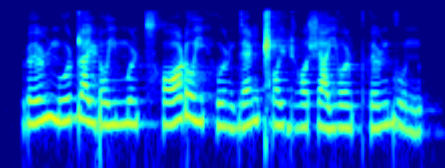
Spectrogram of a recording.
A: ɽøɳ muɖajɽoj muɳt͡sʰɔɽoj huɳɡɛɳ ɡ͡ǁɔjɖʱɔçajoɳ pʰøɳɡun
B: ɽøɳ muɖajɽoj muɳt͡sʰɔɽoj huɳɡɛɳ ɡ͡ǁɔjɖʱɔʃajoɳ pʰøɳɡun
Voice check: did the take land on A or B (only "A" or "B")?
B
